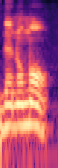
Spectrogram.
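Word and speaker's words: dénouement: leading toward resolution or it is also called denomo which is a french word i'm going to write it down denomo it is written the new mint but it is pronounced denomo is anyone else have a okay thank you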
